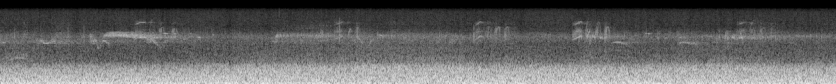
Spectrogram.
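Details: Bald eagle at its nest in Big Bear Valley on July 11, 2023, caught by a live nest camera: thin, high chittering notes in short descending bursts about every second, over a heavy, constant low wind rumble.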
